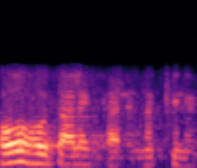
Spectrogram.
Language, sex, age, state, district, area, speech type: Marathi, male, 30-45, Maharashtra, Ahmednagar, urban, conversation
